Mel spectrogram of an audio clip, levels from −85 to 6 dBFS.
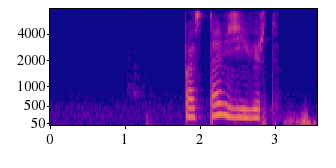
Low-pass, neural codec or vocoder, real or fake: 7.2 kHz; none; real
